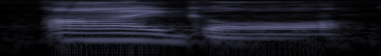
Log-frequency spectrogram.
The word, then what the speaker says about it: Igor: you must be igor no it's pronounced igor my grandfather used to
